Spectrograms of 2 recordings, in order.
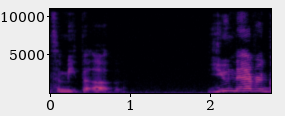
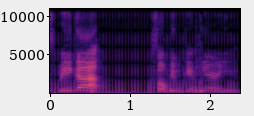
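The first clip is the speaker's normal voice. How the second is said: louder, higher call to speak up; 5 semitones higher, 6 dB louder than usual. Shown as a demonstration. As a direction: urge a child to speak up. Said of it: "what we tell kids".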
